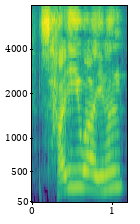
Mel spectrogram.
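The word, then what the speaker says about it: 幸い: 사이와이는 말 그대로 다행이다. 다행의 행을 사이와이. 잊지 마세요. 행복의 행은 시아와세, 다행의 행은 사이와이. 그러면 그렇죠.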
